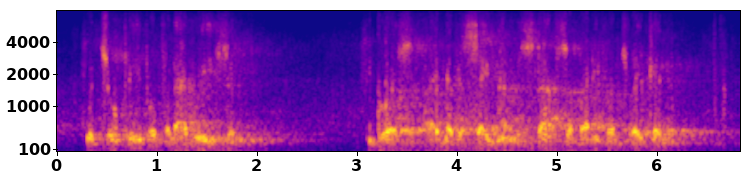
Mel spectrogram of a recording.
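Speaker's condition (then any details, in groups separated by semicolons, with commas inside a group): Laryngectomy; voice first lost at racetrack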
